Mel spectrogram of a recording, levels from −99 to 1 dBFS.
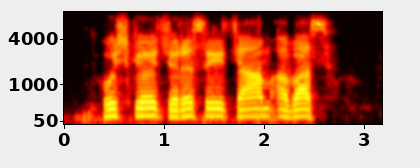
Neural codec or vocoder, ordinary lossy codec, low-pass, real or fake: none; Opus, 32 kbps; 7.2 kHz; real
